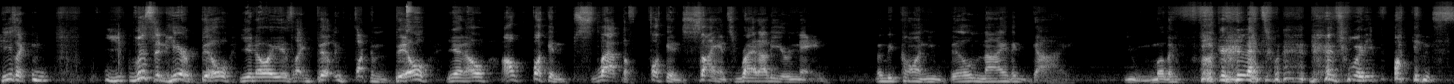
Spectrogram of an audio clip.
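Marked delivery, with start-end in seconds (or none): 1.0-12.5 put-on mad man voice, mock-angry. Retelling how a man confronted Bill Nye, imitating him getting mad. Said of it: "he was getting mad".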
